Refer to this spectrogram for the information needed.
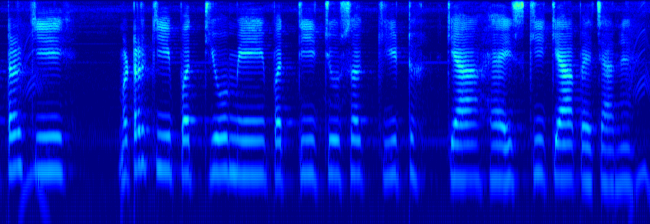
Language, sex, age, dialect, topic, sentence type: Hindi, female, 25-30, Garhwali, agriculture, question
